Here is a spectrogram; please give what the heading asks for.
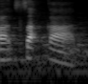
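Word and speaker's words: ซะกาต: นะ เขา เรียก ว่า ซะ กาต นะ คะ เรียก ว่า สะอาด นะ มัน เขียน เนี่ย มัน เป็น ภาษา เขียน ยาก นะ ถ้า เป็น คำ อ่าน ก็ อ่าน ว่า สะ กาด นะ บริจาค ทรัพย์ เสีย สละ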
